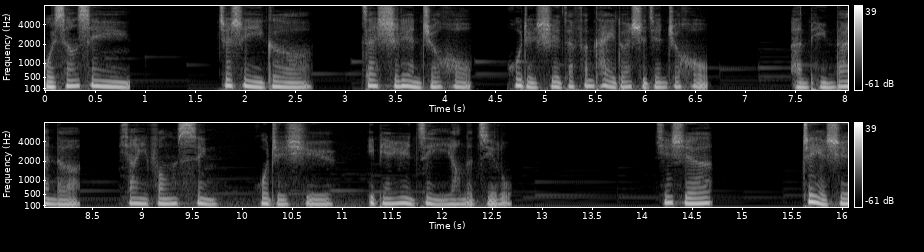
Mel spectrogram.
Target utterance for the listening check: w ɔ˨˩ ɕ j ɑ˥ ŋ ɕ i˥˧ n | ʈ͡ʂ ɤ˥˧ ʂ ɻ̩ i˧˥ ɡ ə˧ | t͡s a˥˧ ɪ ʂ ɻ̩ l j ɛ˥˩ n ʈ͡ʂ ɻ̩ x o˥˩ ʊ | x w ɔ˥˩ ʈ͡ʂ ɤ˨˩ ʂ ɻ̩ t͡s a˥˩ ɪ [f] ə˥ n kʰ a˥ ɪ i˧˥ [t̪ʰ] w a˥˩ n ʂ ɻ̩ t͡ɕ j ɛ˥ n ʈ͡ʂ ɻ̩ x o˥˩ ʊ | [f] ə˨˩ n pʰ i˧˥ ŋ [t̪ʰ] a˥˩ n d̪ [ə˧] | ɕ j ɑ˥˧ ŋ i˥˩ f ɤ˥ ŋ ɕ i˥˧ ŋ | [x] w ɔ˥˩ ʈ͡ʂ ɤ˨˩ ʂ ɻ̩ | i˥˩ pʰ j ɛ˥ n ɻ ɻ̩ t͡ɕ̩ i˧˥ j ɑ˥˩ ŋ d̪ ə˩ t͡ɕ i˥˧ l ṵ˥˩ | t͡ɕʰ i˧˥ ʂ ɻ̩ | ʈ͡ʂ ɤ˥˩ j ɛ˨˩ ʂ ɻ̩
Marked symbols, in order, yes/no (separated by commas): yes, no, no, no, no, yes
